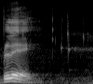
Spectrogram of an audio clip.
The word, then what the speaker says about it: Blais: Blais is French. Is Canadian French. Like in France, they pronounce it Blais.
